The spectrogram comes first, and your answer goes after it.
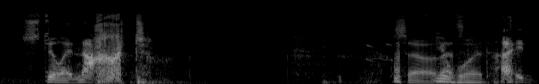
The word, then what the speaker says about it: Stille Nacht: It's pronounced Stille Nacht.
